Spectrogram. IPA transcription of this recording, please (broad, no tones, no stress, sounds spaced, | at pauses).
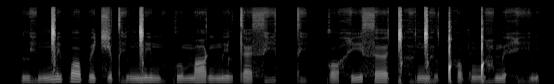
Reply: l i̤ m ŋ͡ǀ i p ɔ p ɪ t͡ɕ ə t i̤ l ŋ͡ǀ i m ṳ k u m ɑ ɡ m i l t æ s i̤ tː i̤ kː ɔ h i s ɜ ǀʰ ə̤ ŋ͡ǀ ə̤ l ǃʰ ɔ p ŋ͡ǃ ɑ̤ m ɪ h i̤ l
